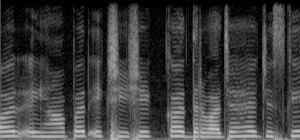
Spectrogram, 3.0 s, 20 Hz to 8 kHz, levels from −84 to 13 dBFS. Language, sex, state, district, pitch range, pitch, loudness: Hindi, female, Uttar Pradesh, Muzaffarnagar, 225-265 Hz, 250 Hz, -18 LUFS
